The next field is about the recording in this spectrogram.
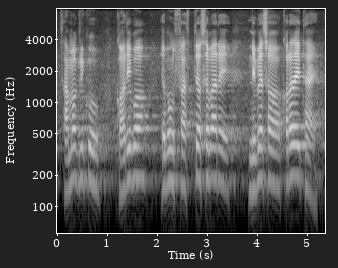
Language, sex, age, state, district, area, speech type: Odia, male, 30-45, Odisha, Dhenkanal, rural, spontaneous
